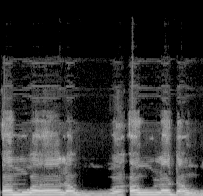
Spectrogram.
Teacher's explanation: Kalau tanwin ketemu waw, nama hukumnya idgham bi gunnah, tapi ditarik ke hidung, jangan lau. Kalau lau itu sekedar tasdid, belum ketarik ke hidung ya.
